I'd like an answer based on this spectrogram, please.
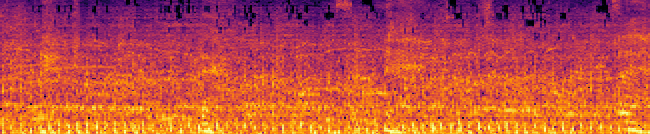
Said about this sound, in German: Holy shit! Ein fucking Helikopter!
